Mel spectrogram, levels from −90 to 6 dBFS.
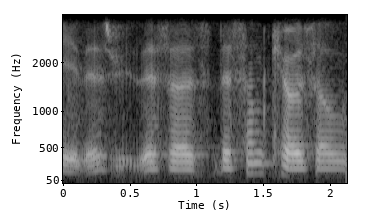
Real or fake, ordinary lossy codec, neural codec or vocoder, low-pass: real; Opus, 32 kbps; none; 3.6 kHz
